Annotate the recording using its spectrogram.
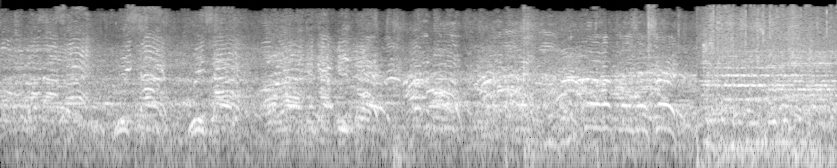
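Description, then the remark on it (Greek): A dense crowd of thousands protesting against the Macron government fills the streets of large French cities with overlapping shouts and chatter, voices rising in chanting bursts over a steady, loud roar that never lets up. “Χιλιάδε πολίτε κατεβαίνουν στου δρόμου των μεγάλων πόλεων κατά τη κυβέρνηση Μακρόν.”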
